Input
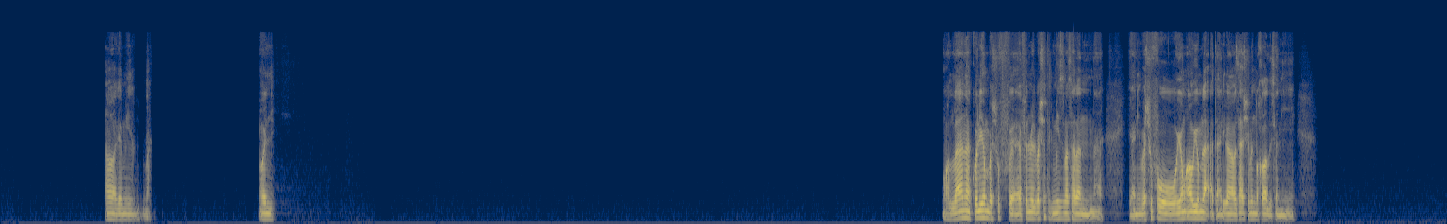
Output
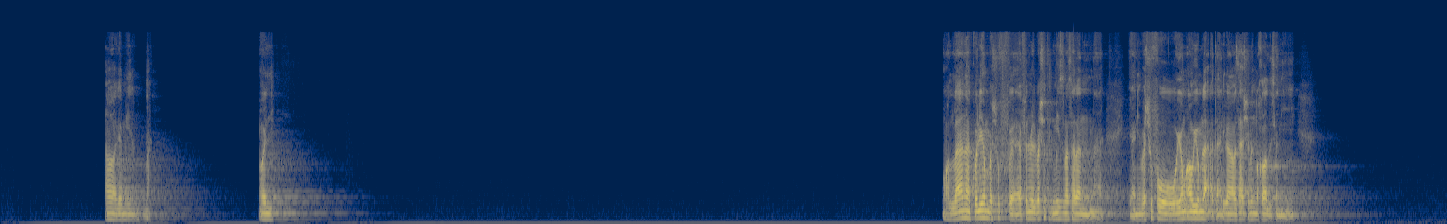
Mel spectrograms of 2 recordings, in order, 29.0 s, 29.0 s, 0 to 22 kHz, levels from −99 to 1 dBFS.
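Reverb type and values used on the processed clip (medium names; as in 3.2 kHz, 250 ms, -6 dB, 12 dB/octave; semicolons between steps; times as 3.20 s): algorithmic reverb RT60 2.3 s, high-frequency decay 0.3×, pre-delay 65 ms, DRR 16 dB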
